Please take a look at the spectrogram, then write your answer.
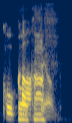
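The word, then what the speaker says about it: Cole Caufield: It's because they gave Shea Weber Cole Caulfield, which is a very easy name to say. – Oh, he said it wrong anyways. – Did he? Oh, yeah, he did. – Cole Caulfield. Jeez.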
